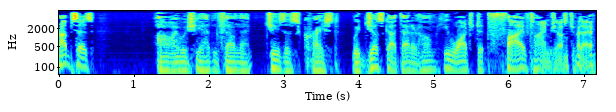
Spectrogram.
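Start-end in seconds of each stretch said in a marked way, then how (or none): 1.3-7.1 put-on mutter under breath, much lower pitch. Retelling a man's remark about a movie DVD, imitating muttering under breath. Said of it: "under his breath".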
